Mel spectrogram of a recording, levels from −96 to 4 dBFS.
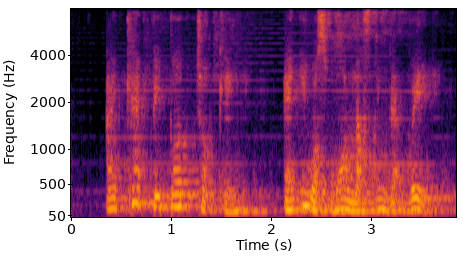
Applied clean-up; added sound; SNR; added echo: neural separator model SepFormer DNS4.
